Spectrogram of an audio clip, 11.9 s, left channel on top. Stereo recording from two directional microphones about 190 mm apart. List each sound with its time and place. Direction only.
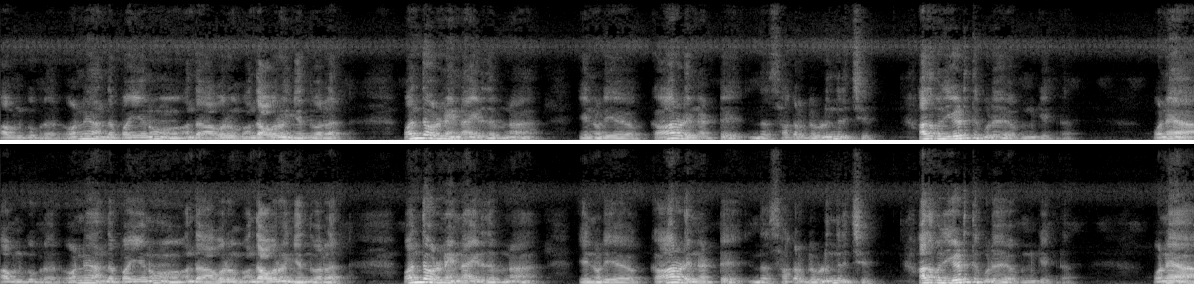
0.0 s speech: 20° left (ahead or behind)
11.5 s speech: 20° left (ahead or behind)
